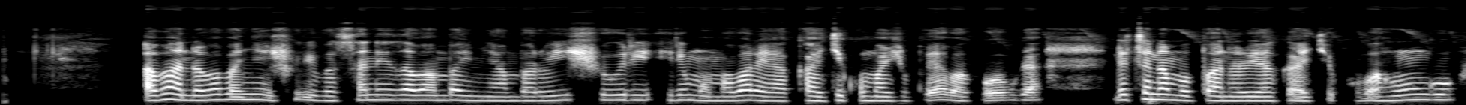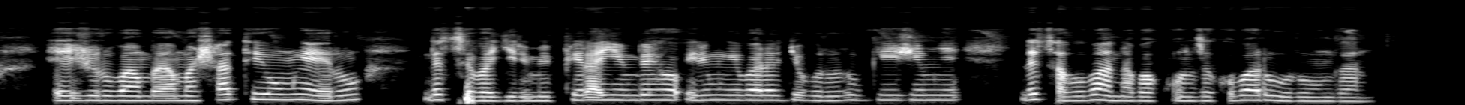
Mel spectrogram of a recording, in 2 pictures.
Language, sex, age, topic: Kinyarwanda, female, 25-35, education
